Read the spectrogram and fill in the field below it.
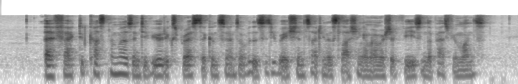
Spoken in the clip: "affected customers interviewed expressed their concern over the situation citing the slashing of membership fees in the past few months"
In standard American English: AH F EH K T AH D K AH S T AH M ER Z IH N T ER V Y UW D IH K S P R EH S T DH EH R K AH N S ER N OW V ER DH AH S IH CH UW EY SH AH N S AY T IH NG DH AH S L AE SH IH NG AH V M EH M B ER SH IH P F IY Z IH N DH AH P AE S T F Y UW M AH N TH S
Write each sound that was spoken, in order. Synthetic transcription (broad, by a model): AH F EH K T AH D K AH S T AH M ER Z IH N T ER V Y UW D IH K S P R EH S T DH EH K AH N S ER N OW V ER DH AH S IH CH UW EY SH AH N S AY T IH NG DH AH S L AE SH IH NG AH M EH M B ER SH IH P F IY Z IH N DH AH P AE S T F Y UW M AH N TH S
